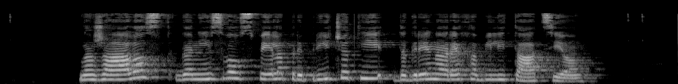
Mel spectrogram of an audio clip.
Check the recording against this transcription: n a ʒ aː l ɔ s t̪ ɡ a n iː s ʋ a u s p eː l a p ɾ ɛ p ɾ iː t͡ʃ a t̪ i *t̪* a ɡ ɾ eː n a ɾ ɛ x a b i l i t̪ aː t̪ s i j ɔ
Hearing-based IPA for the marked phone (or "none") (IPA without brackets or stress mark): d̪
